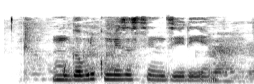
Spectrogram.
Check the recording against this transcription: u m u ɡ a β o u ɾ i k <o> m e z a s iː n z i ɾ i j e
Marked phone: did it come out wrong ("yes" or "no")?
yes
